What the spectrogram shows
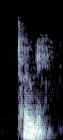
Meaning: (proper noun) 1. A male given name, a short form of Anthony/Antony 2. A female given name 3. A surname transferred from the given name
- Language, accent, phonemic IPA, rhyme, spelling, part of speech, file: English, Southern England, /ˈtəʊni/, -əʊni, Tony, proper noun / noun, LL-Q1860 (eng)-Tony.wav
